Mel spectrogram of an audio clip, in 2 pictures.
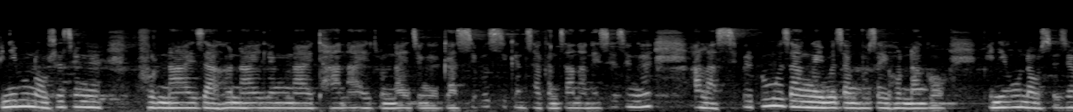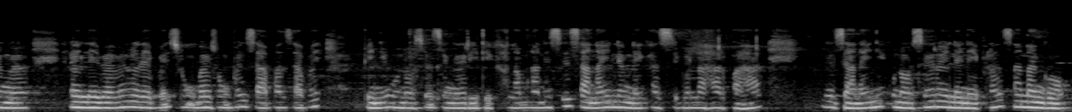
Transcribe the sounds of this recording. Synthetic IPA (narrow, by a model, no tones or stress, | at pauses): b̥inimunawsezɯŋɯhʰuɾnajzaɦɯnajlɯŋnajtʰanajzɔnːajzɯŋɯɡasibɯsikansakɯnzananɯsezɯŋɯalasi̥bɯɾkʰɯmɯzaŋɯjmɯzaŋbuzajɦɔɾnaŋɡɯwb̥iniunawsezɯŋɯɾajlajbajbaɾalajbajsɔŋbajsɔŋbajzabazabajb̥iniunawsezɯŋɯɾidikʰalamnanɯsezanajlɯŋnajɡasibɯlaɦaɾpʰaɦaɾ | zanajniunawseɾajlajnajpʰɾazanaŋɡɔw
